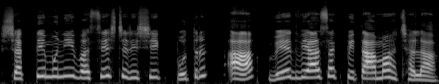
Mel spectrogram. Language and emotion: Maithili, neutral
